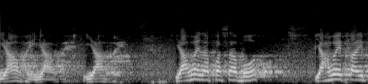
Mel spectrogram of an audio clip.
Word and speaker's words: Yahweh: Sa Hebrews, Yahweh. The pronunciation kay Yahweh.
